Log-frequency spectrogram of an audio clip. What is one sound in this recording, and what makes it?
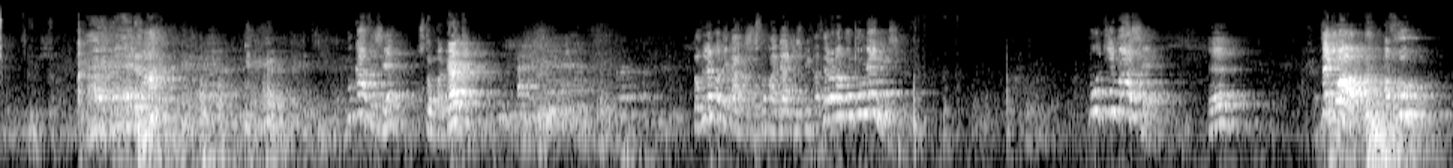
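Young men speak with animation on a stage, heard from a distance in an echoing hall.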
